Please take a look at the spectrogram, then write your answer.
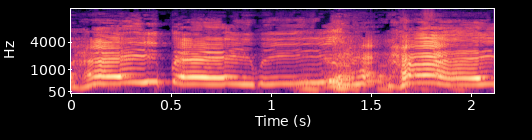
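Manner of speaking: put-on very high, loud drunk holler with drawn-out hey. Retelling a drunk guy yelling out the window: imitating a drunk guy yelling. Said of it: "he's drunk and he's fucking yelling out the window".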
